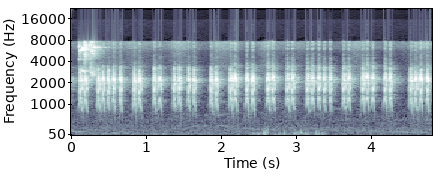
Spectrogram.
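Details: Yellow-vented bulbul gacor song for luring captive birds to sing: a steady stream of harsh, bubbly chattering notes, roughly three to four per second, keeps going through the whole stretch without pause.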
